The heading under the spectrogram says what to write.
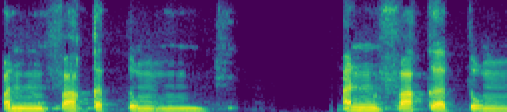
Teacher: anfaqa wa ma Nah, jadi eh anfaqtum kalau huruf qaf itu seperti qaf huruf qafnya ya, karena huruf qafnya tebal, maka ketika qalqalah pun dia tebal ya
